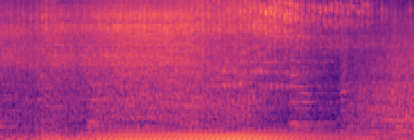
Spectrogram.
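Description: Motor scooter engine pulling away, growing louder for about two seconds and then fading out.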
